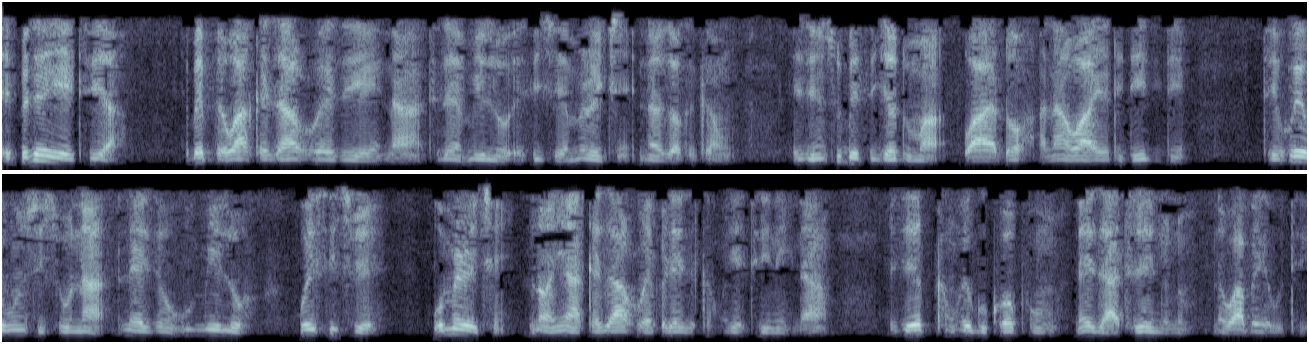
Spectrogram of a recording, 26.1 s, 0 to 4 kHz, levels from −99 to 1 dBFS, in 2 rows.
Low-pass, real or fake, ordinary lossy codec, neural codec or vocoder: 3.6 kHz; real; MP3, 16 kbps; none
